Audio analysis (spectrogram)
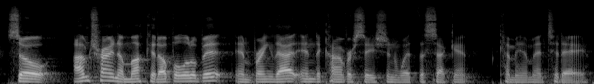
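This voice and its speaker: A young man in his late twenties or thirties preaching a sermon to his congregation, talking conversationally and slowing down to read scripture. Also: medium pitch, vocal fry. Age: young adult. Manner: conversational preaching with bursts of emphasis, reading scripture slowly. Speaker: pastor.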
